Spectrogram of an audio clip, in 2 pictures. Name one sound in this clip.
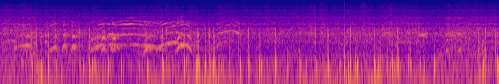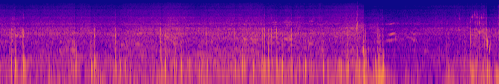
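Rushing water splashes and churns loudly close by.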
